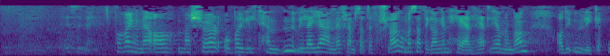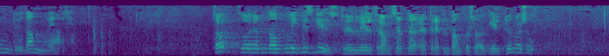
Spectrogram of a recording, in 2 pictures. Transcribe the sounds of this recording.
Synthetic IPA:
pʰɾɛsɪd̪ɛ̰nt̪pʰɔʋæŋnəʔɑʋmæɪʂøːɽɔbɔɾɡɪlt̪ʰɛnd̪n̩ʋɪljæɪjæːɳəfɾɛmsɛt̪ːəfɔ̥ʂɭɑːɡɔmɔsɛt̪ːɪɡɑŋːeːnheːlheːt̪lɪjɛnːʊmɡɑŋʔɑ̰ʋd̪ɪʔʉːliːkəʔʊmbʉːd̪ɑnʋɪ̰hɑ̰ːɾ | t̪ʰɑkːɔɾɛpəsn̩t̪ɑnt̪nʋɪk̚d̪ɪsɡɪlst̪ʰʉːnʋɪlfɾɑmsɛt̪əɛt̪ɾɛpəsn̩t̪ʰɑnt̪fɔʂɭɑːɡɡɪlt̪ʰʉːnʋæʂɡṵː

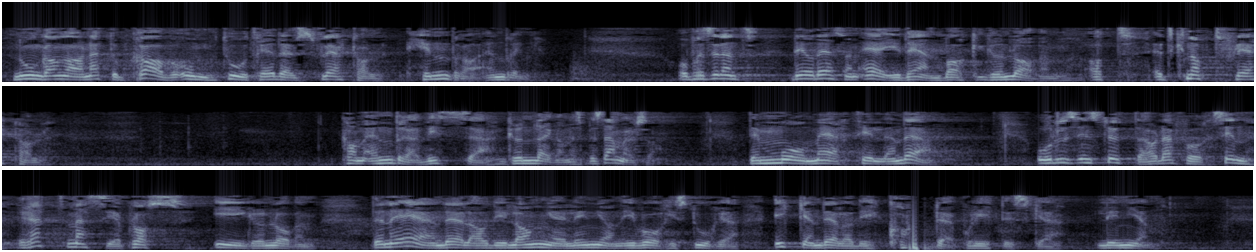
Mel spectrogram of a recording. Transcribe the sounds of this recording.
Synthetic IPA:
nuːənɡɑŋːəɑnɛt̪ːɔpkʰɾɑːʋəɔmt̪ʰuːt̪ʰɾeːd̪əd̪eːlsfleːʈʰɑ̰lhɪnd̪ɾə̰ʔɛnd̪ɾɪŋ | ɔpʰɾɛs̬ɪd̪ɛnt̪d̪ɛʊd̪ɛsɔmɛɪd̪eːənbɑːkɡɾʉnlɑːʋənɑt̪ɛt̪kʰnɑpt̪fleːʈʰɑ̰l | kʰɑnɛnd̪ɾə̰ʋɪsə̰ɡɾʉnlɛɡɑnəsbəst̪ɛmːəlsə̰ | d̪̥ɛmoːmeːɾt̪ʰɪlɛnd̪ɛ | ʊd̪l̩sɪnst̪ɪ̥t̪ʉt̪ːəhɑɖæɾfɔɾsɪnɾɛt̪mɛsɪəpʰlɑsɪɡɾʉnloːʋənd̪̥ɛnːəɛɛnd̪eːlɑʋd̪ɪlɑŋːəlɪnjɑnəɪʋoːɾhɪst̪uːɾɪəɪkːəɛnd̪eːlɑʋd̪ɪkʰɔʈːəpʰʊliːt̪ɪskə | lɪnjə̰nə

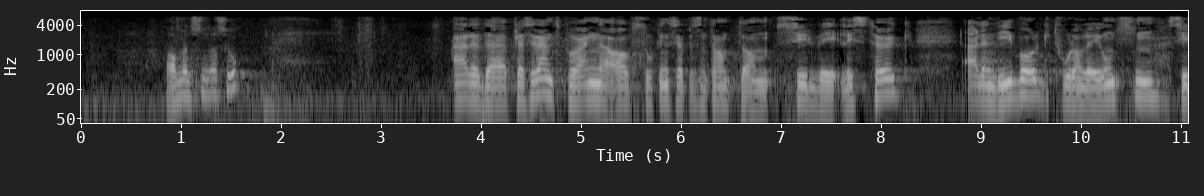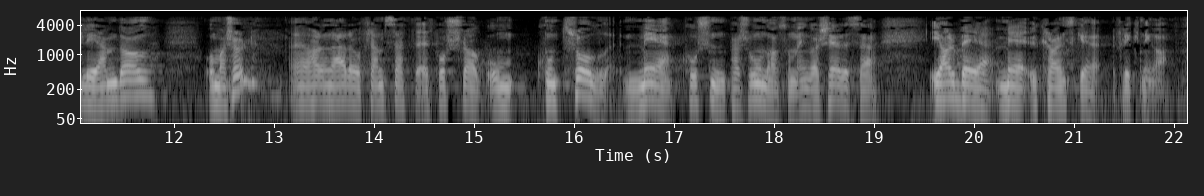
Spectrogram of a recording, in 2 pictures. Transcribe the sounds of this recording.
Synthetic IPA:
ɑ̰mənsn̩ɛs | ʔæːɾəd̪əpʰɾɛsɪd̪ɛnt̪pʰoːʋæŋnəʔɑʋst̪uʈɪŋsɾɛpɾəsnt̪ʰɑnt̪ʰɑnsʏlʋɪlɪst̪ʰhɑʉɡʔæ̰ːɭɛnʋiːbɔɾɡt̪ʰuːɖɑnɾɛɪʊnsn̩sɪlɪjɛmd̪ɑːl | ʔɔmæʂøːl | hɑːɖ̪ɛnæːɾəoːfɾɛmsɛt̪ʰːəɛ̰t̪fɔʂɭɑːɡʊ̰m | kʰʊnt̪ʰɾɔlmɛːkʰʊʂɳ̩pʰæʂuːnəsɔmɛŋɡɑʂeːɾəsæɪʔiːɑɾbæɪə̰mɛʔʉkʰɾɑɪnskəflʏk̚t̪nɪŋɑ̰

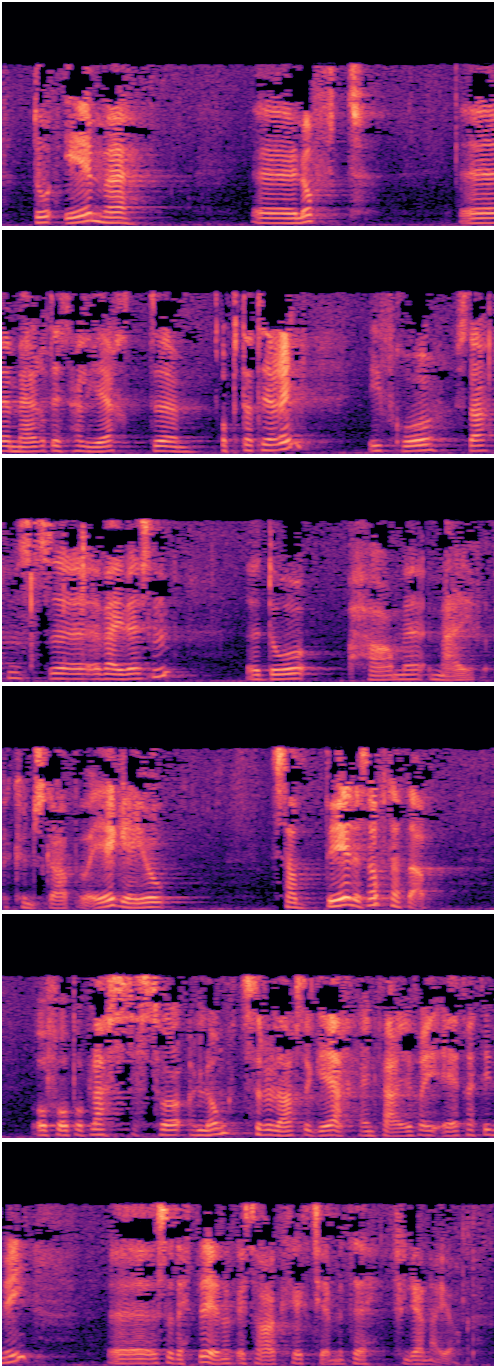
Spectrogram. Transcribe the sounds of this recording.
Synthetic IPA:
d̪̥oːɛmɛ | lɔft̪ | mæɪʁd̪ɛt̪ʰɑljeːʁt̪ | ɔpd̪̥ɑt̪ʰeːɾɪŋ | ɪfʁoːst̪ɑːʁt̪n̩sʋæɪʋeːsn̩ | d̪oː | hɑʁmɛmæ̰ɪʁkʰʉnskɑːpɔɛɡæɾjʊ | sɑd̪eːləsɔpt̪ʰɑt̪ːɑ̰ːʋ | ɔfoːpʰɔpʰlɑsːɔlɔŋt̪sɔd̪ɛlæːʁsɔɡeːʁæɪnfæʁjəfʁiːʔɛt̪ʰɾɛt̪ɪniː | sɔd̪ɛt̪ːəɛɾnɔkːæɪsɑːɡɛɡ̥t̪ʰḛːmət̪ʰɪfʏljɑnɑ̰ʏɪɔ̰pː

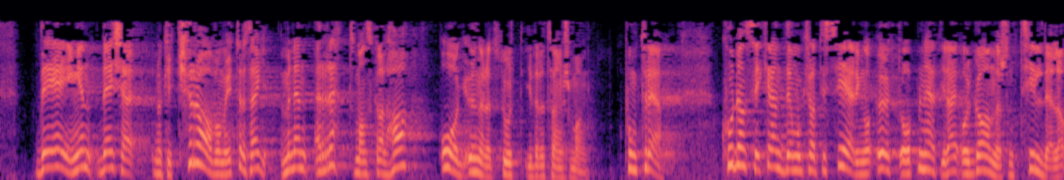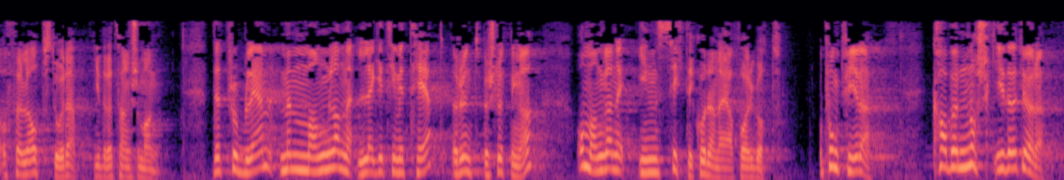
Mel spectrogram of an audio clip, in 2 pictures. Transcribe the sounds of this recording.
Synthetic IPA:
d̪ɛæɾɪŋːənd̪ɛæɾɪçːənɔkəkʰɾɑːʋɔmʏt̪ɾəsɛɡmɛnd̪ɛnɾɛt̪ːmɑnskɑlɦɑːoːɡʉnːəɾɛt̪st̪uːʈɪd̪ɾət̪sɑɾɡɑʂəmɑ̰ŋː | pʰʊŋkt̪ʰːɾeː | kʰʊɖɑnsɪkɾəɛnd̪ɛmʊkʰɾɑt̪ɪseːɾɪŋɔʔøːkt̪oːpənheːt̪ɪd̪æɪʔɔɾɡɑːnəʂɔmt̪ʰɪld̪eːləɾʔɔfœlːəɔpst̪uːɾə | iːd̪ɾɛt̪sɑɾɑŋʂəmɑ̰ŋː | d̪̥ɛːɛt̪̚pʰɾʊbleːmːɛmɑŋlɑnəlɛɡɪt̪ʰɪmɪt̪ʰeːt̪ɾʉnt̪bəʂlʉt̪nɪŋɑʔɔmɑŋlɑnəɪnsɪkt̪ɪkʰʊɖɑnd̪æɪhɑ̰ːɾfoːɾəɡɔt̪ː | ɔpʰʊŋkt̪fiːɾə | kʰɑːbœɾnɔʂkiːd̪ɾɛt̪jøːɾə̰

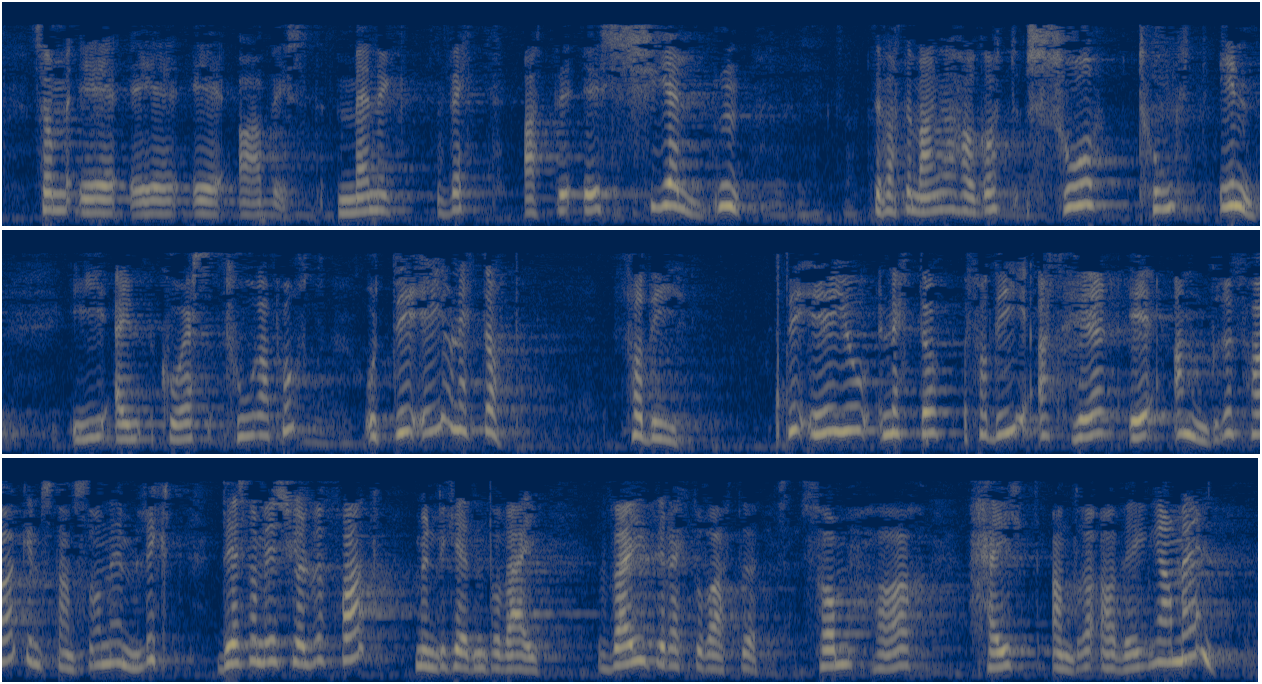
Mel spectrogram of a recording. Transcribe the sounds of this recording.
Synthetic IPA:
sɔmɛɛɛɑːʋʋḭːst̪mɛnɛːɡ | ʋæɪt̪ | ɑt̪̚d̪ɛʔæɾʃɛld̪n̩ | d̪̥ɛpɑʁt̪əmɑŋːəɦɑʁɡɔt̪ːsɔt̪ʰʊŋt̪ɪnː | ʔɪæɪnkʰoɛst̪ʰuːɾɑpʰɔɾt̪ɔd̪ɛʔɛɾjʊnɛt̪ːɔp | fɔʁd̪iː | d̪̥ɛʔɛɾjʊnɛt̪ːɔpfɔʁd̪iːɑt̪hæːɾɛʔɑnd̪ʁəfɑːɡɪnst̪ɑnsəɾnɛmlɪkt̪ | d̪ɛsɔmɛʃœlʋəfɑːɡmʏnd̪ɪɡheːt̪nəpɔʋæɪ | ʋæɪd̪ɪʁɛkt̪ʊɾɑːt̪ə | sɔmhɑʁ | hæɪlt̪ɑnd̪ʁəʔɑːʋɛɡɪŋɑɾmɛn

